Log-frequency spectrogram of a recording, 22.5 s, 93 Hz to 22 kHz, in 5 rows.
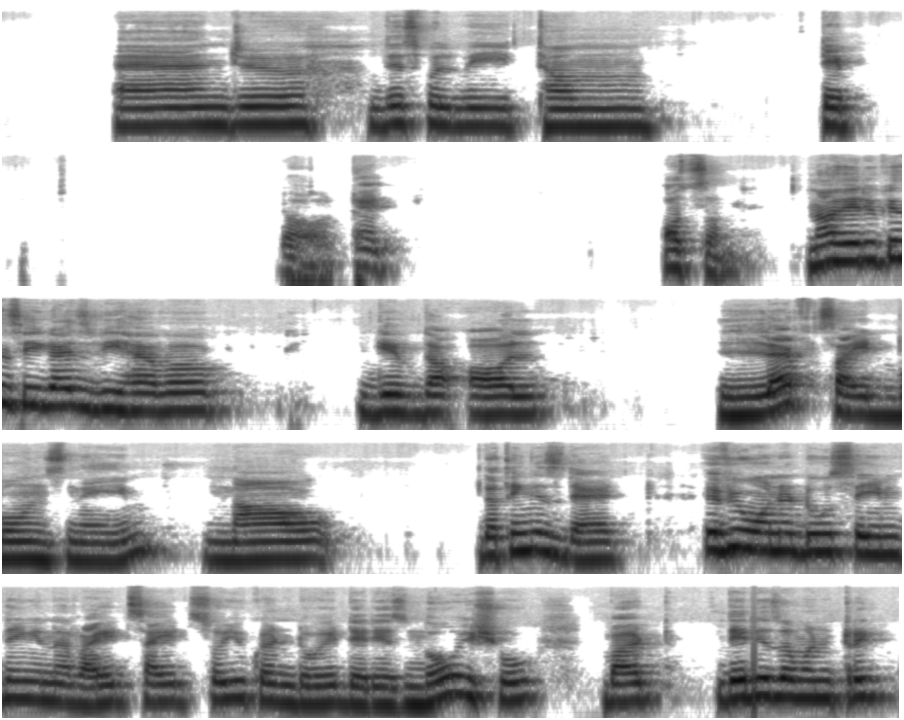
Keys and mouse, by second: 1.6 click, 2.5-7.7 drag, 8.1 click, 9.0 shift+middle click, 11.3 `.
